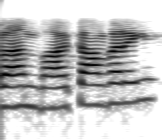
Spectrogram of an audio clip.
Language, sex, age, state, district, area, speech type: Urdu, male, 18-30, Uttar Pradesh, Rampur, urban, conversation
